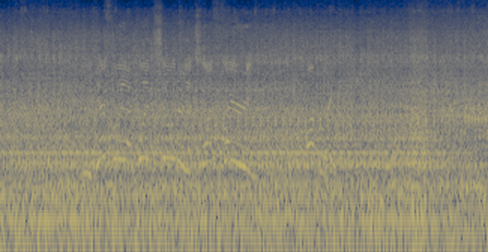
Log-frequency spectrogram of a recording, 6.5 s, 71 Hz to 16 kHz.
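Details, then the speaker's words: John Deere 9600 combine diesel, cold start with 37E fuel temperature sensor code and blue smoke: loud idle with uneven, lumpy beat under the clatter; one cylinder missing, traced to a completely worn injector confirmed on test stand. "Is the engine running bad? Are we missing? I'm suspecting at this point we're probably missing on one cylinder, but we'll find out."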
